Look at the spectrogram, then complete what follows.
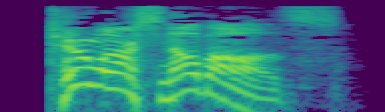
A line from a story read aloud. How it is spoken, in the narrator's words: roared Julian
